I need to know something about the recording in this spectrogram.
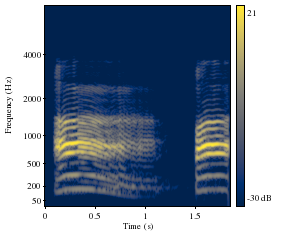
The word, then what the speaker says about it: apaziguo: Então, apaziguo, sílaba tônica, só deixa eu marcar aqui que é bem no U.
